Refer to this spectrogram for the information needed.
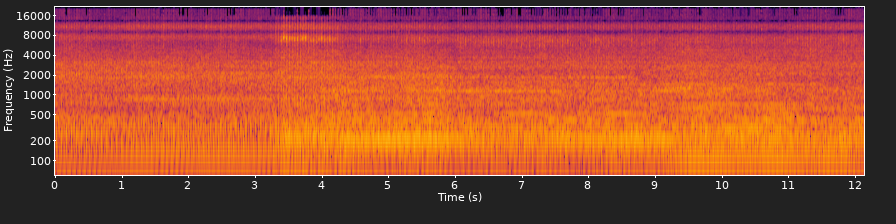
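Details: Mastercraft hydrostatic 16 hp, 42-inch lawn tractor with Briggs & Stratton Intek engine, strong battery, starts instantly with a little gas: catches and settles into a smooth, even drone with no knocks or misses; normal healthy running.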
